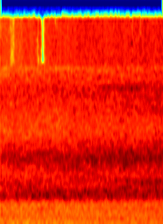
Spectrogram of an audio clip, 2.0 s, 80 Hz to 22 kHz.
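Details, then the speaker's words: Stock 1979 Ford Thunderbird, 40,000 original miles, two owners, idling: low, smooth, even rumble with no knocks or ticks; normal idle. "Just kind of what you'd expect out of a stock 79 Thunderbird. Nothing crazy. Not blowing any smoke or anything loud and obnoxious coming out of there."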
